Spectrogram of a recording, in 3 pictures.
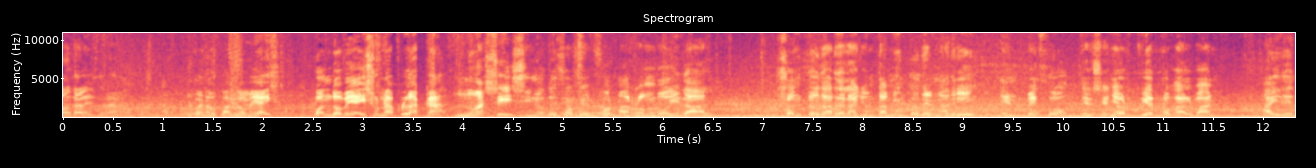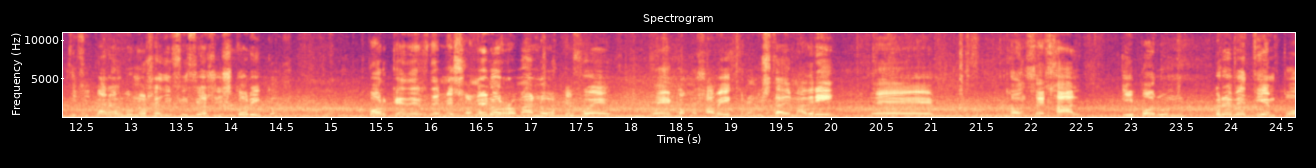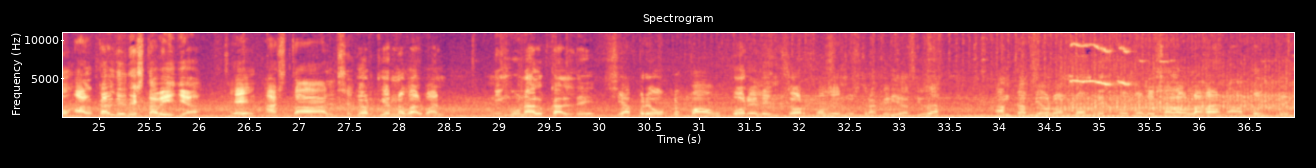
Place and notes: Adelfas, Madrid, Madrid, Spain - Pacífico Puente Abierto - Transecto - 05 CEIP Calvo Sotelo
Pacífico Puente Abierto - Transecto - CEIP Calvo Sotelo
7 April 2016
